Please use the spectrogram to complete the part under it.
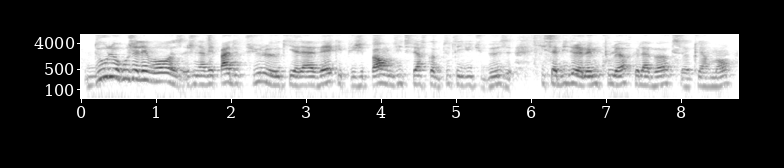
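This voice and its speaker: A tired woman in her forties with a deep, raspy smoker's voice and a blocked, nasal nose chats casually to camera at a moderate pace while unboxing a beauty box. She's informal and talkative, tagging her sentences with "quoi" and "hein." The room sounds echoey and roomy.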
